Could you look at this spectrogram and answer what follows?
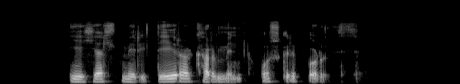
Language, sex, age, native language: Icelandic, male, 20-29, Icelandic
